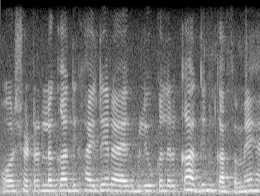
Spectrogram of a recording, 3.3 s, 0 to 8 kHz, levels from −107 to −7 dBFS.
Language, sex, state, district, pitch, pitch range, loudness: Hindi, female, Haryana, Rohtak, 220 Hz, 215-230 Hz, -16 LUFS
